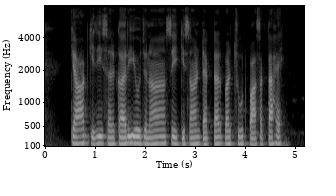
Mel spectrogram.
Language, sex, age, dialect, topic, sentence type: Hindi, male, 18-24, Hindustani Malvi Khadi Boli, agriculture, question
